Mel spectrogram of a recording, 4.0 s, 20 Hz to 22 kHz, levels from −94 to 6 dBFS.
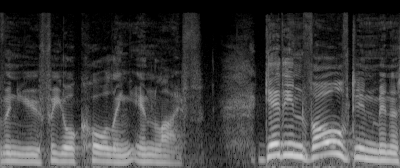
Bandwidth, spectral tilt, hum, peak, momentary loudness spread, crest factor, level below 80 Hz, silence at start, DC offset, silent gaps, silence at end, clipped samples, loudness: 16 kHz; -7.5 dB/octave; none; -6 dBFS; 12 LU; 16 dB; -58 dBFS; 0 s; under 0.1%; none; 0 s; under 0.1%; -24 LUFS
